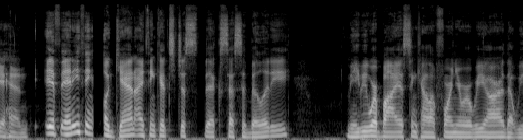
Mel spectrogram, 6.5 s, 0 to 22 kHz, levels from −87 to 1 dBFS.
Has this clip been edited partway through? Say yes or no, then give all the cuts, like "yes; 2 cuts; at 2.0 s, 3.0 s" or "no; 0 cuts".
yes; 1 cut; at 1.2 s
